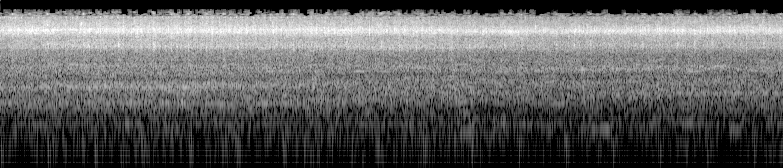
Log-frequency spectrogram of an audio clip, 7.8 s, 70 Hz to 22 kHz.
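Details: 1999 Pontiac Grand Am at idle: high, raspy chirping repeats a few times a second over a smooth idle; bad water pump at the front.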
